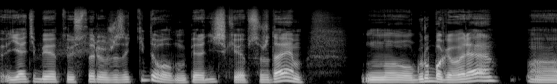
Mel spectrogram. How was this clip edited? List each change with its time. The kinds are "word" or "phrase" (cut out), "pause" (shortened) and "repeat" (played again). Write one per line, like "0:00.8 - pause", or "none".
none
